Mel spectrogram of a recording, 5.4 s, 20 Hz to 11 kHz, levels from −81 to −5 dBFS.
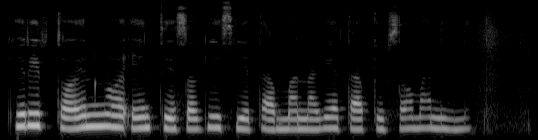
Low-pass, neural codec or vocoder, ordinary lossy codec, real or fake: none; none; none; real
